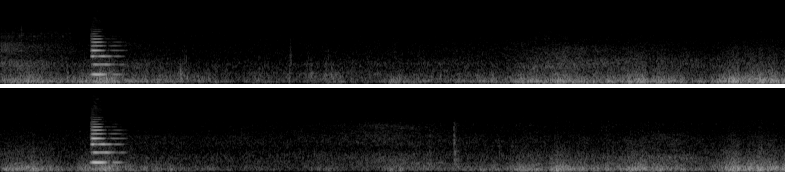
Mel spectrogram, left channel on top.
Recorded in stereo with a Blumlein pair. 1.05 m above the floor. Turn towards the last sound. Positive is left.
turn(degrees=-15)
